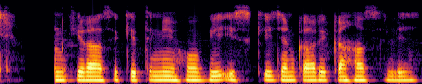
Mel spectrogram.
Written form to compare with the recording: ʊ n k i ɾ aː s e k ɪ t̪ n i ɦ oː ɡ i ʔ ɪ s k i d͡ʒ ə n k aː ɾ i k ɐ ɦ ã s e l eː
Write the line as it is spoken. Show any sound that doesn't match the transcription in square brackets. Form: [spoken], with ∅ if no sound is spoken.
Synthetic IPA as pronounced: ʊ n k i ɾ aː s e k ɪ t̪ n i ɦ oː ɡ i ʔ ɪ s k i d͡ʒ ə n k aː ɾ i k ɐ ɦ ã s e l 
